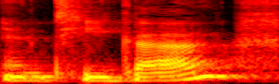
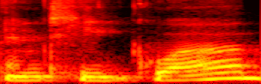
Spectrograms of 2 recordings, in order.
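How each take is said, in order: First: It is said like the Caribbean island's name. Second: It is said like the Guatemalan city's name. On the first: It names the Caribbean island. The speaker calls it right. "so the island is Antigua" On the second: It names the place in Guatemala. The speaker calls it wrong. "sometimes people pronounce it as Antigua, but that is not the island"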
